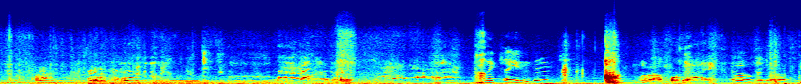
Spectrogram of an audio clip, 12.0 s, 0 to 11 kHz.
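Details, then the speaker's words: Rescue foster dog with constant noisy, rasping labored breathing broken by snorts and short whines; wheezes and coughs, can't play more than about 30 seconds. "You can hear how hard it is for him to breathe. He can't even play for more than like 30 seconds at a time because he's like wheezing and coughing."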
